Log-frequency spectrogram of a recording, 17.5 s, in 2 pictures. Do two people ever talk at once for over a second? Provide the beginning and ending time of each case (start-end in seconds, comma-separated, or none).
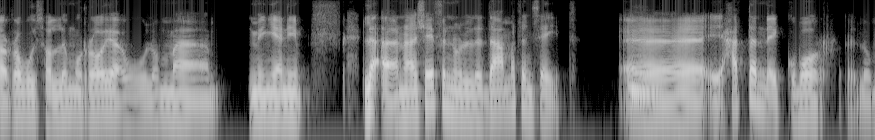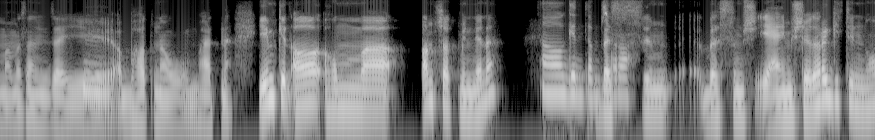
none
